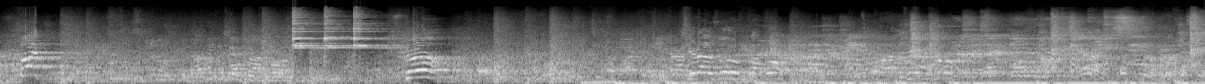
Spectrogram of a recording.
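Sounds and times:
voices in venue: 0:00.0 - 0:12.0
boxing ring bell: 0:02.9 - 0:04.0.

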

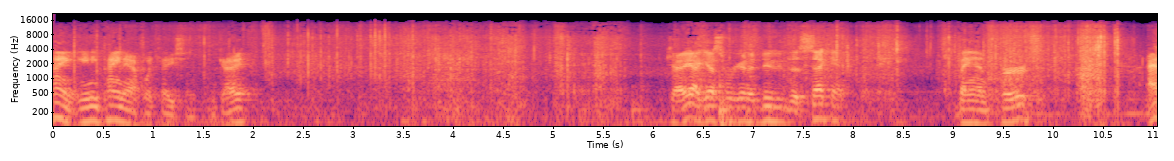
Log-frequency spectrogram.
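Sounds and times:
tape peeling with fine crackling: 0:00.0 - 0:11.0.

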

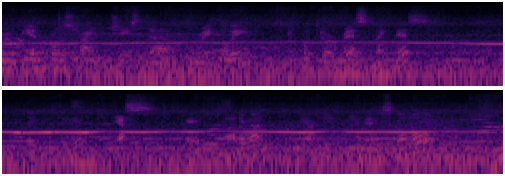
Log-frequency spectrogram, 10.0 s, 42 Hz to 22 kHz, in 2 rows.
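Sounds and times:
bike on trainer whining: 0:00.0 - 0:10.0.

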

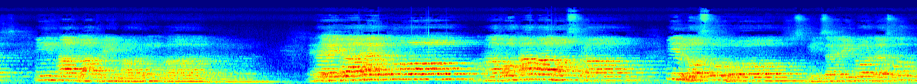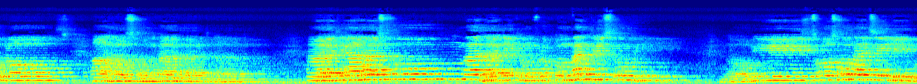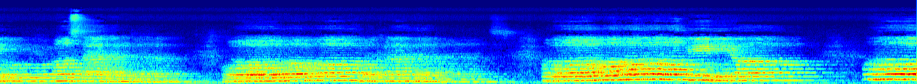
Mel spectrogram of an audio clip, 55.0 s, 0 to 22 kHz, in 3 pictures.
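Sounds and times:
men singing a chant: 0:00.0 - 0:04.8, 0:06.2 - 0:31.8, 0:32.6 - 0:40.2, 0:41.1 - 0:46.8, 0:47.5 - 0:52.8, 0:53.9 - 0:55.0.

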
